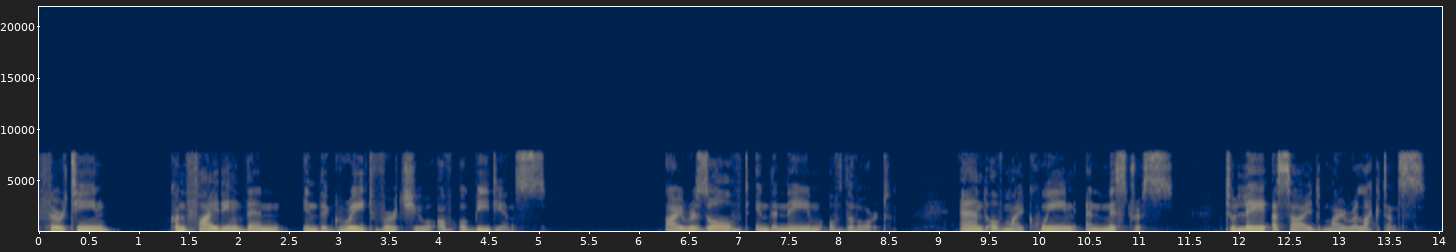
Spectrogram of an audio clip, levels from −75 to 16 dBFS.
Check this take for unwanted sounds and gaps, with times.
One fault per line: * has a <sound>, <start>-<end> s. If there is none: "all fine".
all fine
